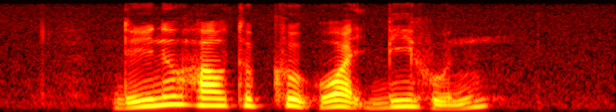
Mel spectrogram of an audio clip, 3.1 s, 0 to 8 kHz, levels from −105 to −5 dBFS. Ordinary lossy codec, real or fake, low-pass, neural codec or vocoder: none; real; 7.2 kHz; none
